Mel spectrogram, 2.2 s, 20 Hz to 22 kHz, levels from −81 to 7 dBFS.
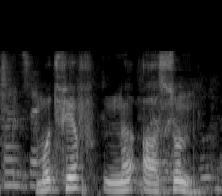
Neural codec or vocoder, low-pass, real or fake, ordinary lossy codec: none; 7.2 kHz; real; MP3, 48 kbps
